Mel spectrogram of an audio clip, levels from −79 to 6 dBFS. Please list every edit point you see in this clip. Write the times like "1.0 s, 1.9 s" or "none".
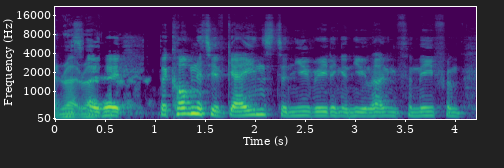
none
